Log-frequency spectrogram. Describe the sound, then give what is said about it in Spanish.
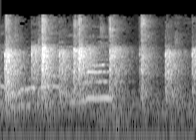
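Hands clapping in rhythm during a church service as an audience's joyful offering of claps, many loud, steady claps at an even beat of roughly two or three per second, with each clap a short sharp smack. “ofrenda de palmas al Señor, pues, con alegría”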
